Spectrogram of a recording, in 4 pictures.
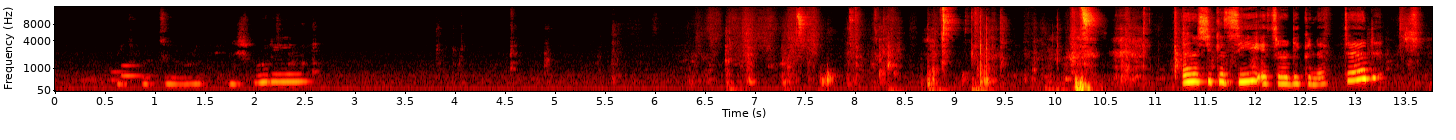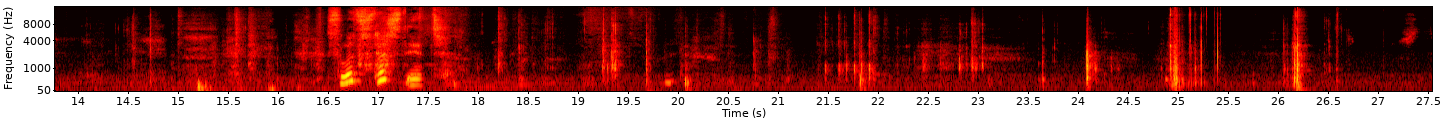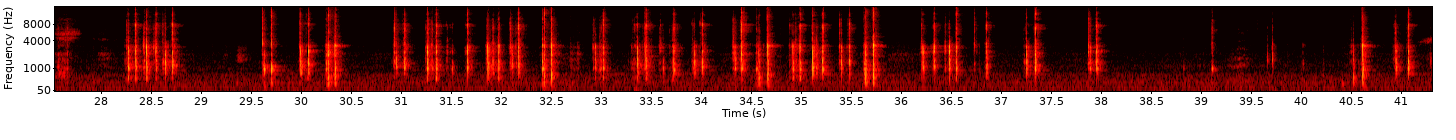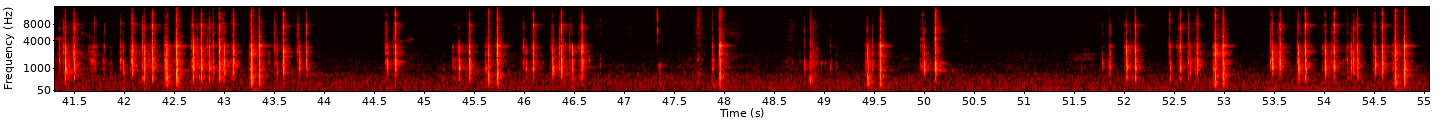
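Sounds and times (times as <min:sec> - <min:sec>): mechanical keyboard typing: 0:21.4 - 0:23.1, 0:28.2 - 0:28.8, 0:29.6 - 0:38.1, 0:40.5 - 0:43.9, 0:44.6 - 0:46.7, 0:48.8 - 0:50.2, 0:51.8 - 0:55.0.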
